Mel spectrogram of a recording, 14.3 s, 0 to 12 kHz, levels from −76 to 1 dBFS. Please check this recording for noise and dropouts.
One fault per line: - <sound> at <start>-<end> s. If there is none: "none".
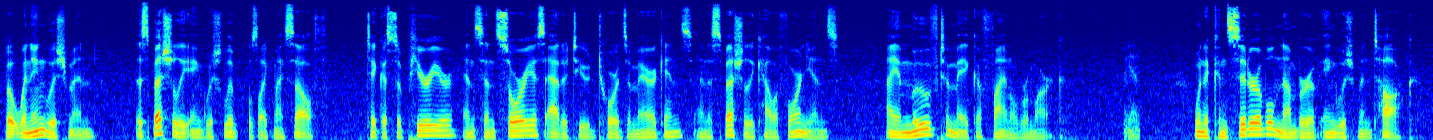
- dropout at 2.4-2.5 s
- laugh at 11.2-11.4 s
